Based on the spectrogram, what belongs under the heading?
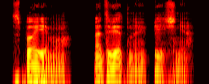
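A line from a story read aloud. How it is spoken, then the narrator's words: Quiet and slow. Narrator (Russian): тихо и медленно сказал Батухан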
